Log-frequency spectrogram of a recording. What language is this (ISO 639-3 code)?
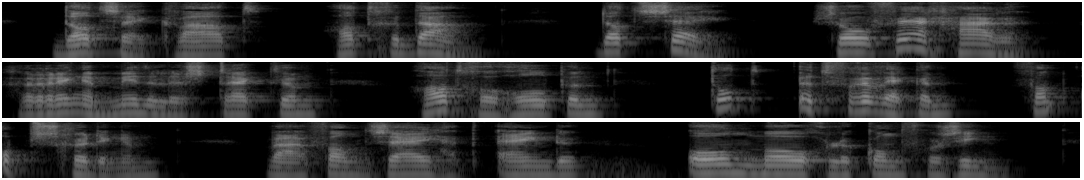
nld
